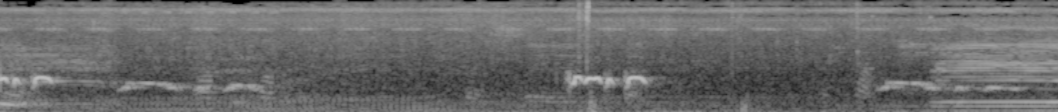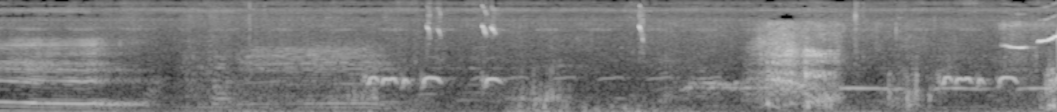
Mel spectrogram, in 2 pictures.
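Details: Free-roaming village cattle mooing to summon companions home to the shed: a strong, rough-edged moo lasting nearly two seconds, followed by rustling and busy bird chirps throughout.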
